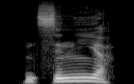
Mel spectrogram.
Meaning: second-person singular perfect active indicative of naaghá
- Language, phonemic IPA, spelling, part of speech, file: Navajo, /nɪ̀sɪ́nɪ́jɑ́/, nisíníyá, verb, Nv-nisíníyá.ogg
